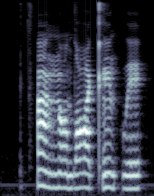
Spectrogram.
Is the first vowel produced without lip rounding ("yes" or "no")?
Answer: yes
